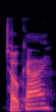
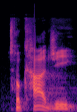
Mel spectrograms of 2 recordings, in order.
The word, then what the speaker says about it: Tokaji: Yeah, well, the correct pronunciation is Tokai. It's a Hungarian word. However, I had been pronouncing it Tokaji because it's spelled Tokaji. I thought it was a Japanese style barrel. Okay. And I was soundly corrected.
